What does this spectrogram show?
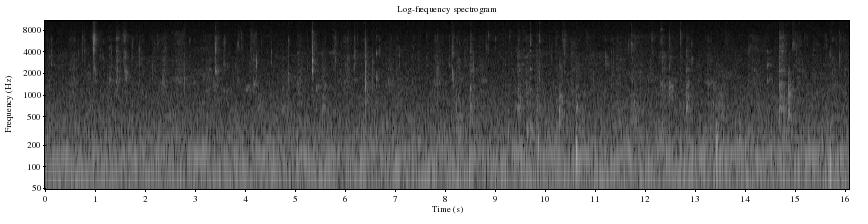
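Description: Close-miked eating sounds: chewing with scattered wet mouth clicks and smacks, along with fingers mixing rice and curry on a steel plate, over a faint steady low hum.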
